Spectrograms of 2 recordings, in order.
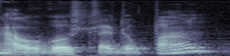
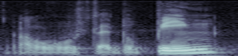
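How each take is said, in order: First: The name is said with French pronunciation. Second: The name is said with Spanish pronunciation.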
